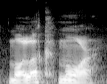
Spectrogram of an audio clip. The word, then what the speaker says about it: Mullaghmore: Mullagbar. – And you're from County Sligo? – It's pronounced Mullagh Mór. Yeah. Get it right.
